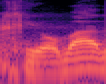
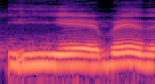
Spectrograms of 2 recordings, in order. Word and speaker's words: Yahvé: En las diferentes versiones bíblicas que existen, aparece con el nombre de Jehová de los ejércitos y en otras como Yahvé de los ejércitos. Sin embargo, parece ser que la pronunciación más correcta en hebreo arcaico es Yahvé de los ejércitos.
